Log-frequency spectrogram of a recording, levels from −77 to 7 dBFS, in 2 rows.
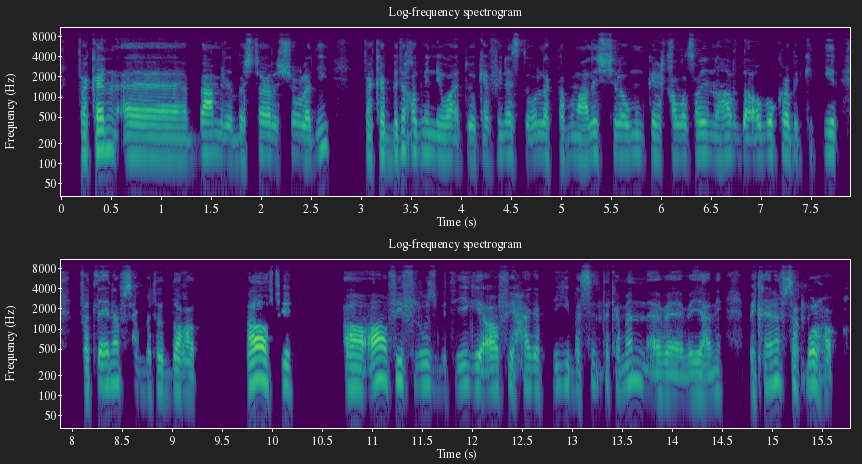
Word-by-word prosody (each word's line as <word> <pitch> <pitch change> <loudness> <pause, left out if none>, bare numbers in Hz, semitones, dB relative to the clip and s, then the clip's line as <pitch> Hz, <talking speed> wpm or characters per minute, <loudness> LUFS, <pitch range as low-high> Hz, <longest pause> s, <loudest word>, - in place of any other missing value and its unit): فكان 160 +4 +3
آآ، 125 -2 +2
باعمل 135 +1 +3
باشتغل 135 +3 -1
الشُغلة 130 -1 -1
دي، 170 +8 -9 0.3
فكانت 140 -2 -3
بتاخد 150 0 -2
مني 140 -3 -5
وقت، 125 0 -2
وكان 120 0 -5
في 135 - -12
ناس 140 -2 -4
تقول 135 +1 -7
لَك - - -2
طَب 125 -1 -5
ومعلش 130 +2 -1
لو 130 -1 -2
ممكن 135 0 -6
يخلّصها 130 +2 -4
لي - - +1
النهارده 130 0 -3
أو 130 - 0
بُكرة 140 +1 0
بالكتير، 145 +1 -7 0.3
فتلاقي 150 - 0
نَفْسك 155 0 -1
بتضّغط، 115 -2 -1 0.4
آه 180 -1 +12
في 150 -2 -2 0.6
آه، 135 -1 +5 0.2
آه، - - +3
في 170 0 -2
فلوس 145 -2 -7
بتيجي 140 +1 -3
آه 130 - +5
في - - -6
حاجة 135 0 -2
بتيجي، 145 +2 -13
بس - - -3
أنت 150 - -11
كمان 155 +5 -6 0.2
ب 105 -2 -1
ب - - -12
يعني 110 +1 -3 0.3
بتلاقي 145 +3 -2
نَفْسك 165 - -3
مرهَق، - - +1
135 Hz, 180 wpm, -24 LUFS, 125-145 Hz, 0.6 s, آه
